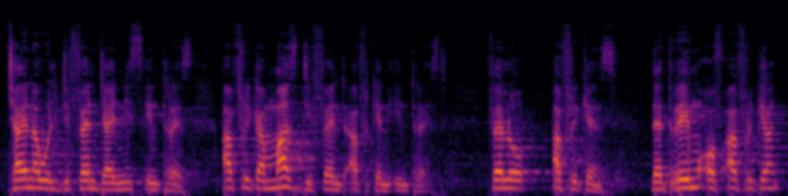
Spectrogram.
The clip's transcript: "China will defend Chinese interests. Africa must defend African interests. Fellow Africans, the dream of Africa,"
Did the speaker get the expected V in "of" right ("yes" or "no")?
no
